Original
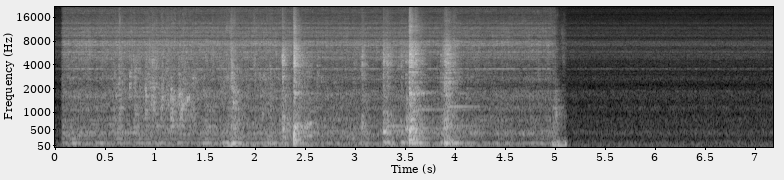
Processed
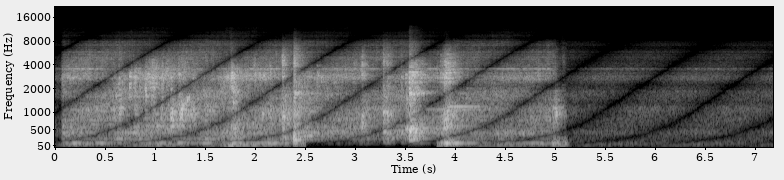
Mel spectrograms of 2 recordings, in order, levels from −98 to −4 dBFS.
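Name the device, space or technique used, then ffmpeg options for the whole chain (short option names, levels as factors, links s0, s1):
barber-pole phaser into a guitar amplifier: -filter_complex "[0:a]asplit=2[s0][s1];[s1]afreqshift=1.1[s2];[s0][s2]amix=inputs=2:normalize=1,asoftclip=type=tanh:threshold=0.168,highpass=89,equalizer=f=110:t=q:w=4:g=-5,equalizer=f=160:t=q:w=4:g=-9,equalizer=f=360:t=q:w=4:g=-3,equalizer=f=980:t=q:w=4:g=8,equalizer=f=2900:t=q:w=4:g=9,lowpass=f=3700:w=0.5412,lowpass=f=3700:w=1.3066,asettb=1/sr,asplit=3[s3][s4][s5];[s3]atrim=end=2.504[s6];[s4]atrim=start=2.5:end=3.82,asetpts=PTS-STARTPTS,afade=t=in:d=0.004:c=qsin,afade=t=out:st=1.316:d=0.004:c=qsin,highpass=f=220:w=0.5412,highpass=f=220:w=1.3066[s7];[s5]atrim=start=3.816[s8];[s6][s7]acrossfade=d=0.004:c1=hsin:c2=qsin[s9];[s9][s8]acrossfade=d=0.004:c1=qsin:c2=hsin,volume=1.88"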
